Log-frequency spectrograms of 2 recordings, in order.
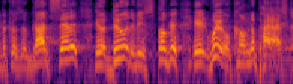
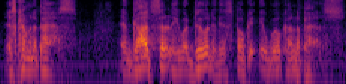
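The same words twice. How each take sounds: First: Said in the usual way. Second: Much softer, letting the words sink in; hushed repeat. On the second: Real, not acted. Pastor quietly assuring the congregation the prophecy will come true, hushed. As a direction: drop way down to a near hush. Repeating promise softly to church.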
